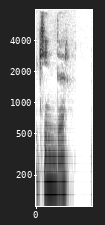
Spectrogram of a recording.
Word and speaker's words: Kind: But it's spelled K-I-N-D. So again, like in bald, soon, like in Mund, mouth, rund, round, grund, ground, we have the D on the end of the syllable pronounced like a T.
